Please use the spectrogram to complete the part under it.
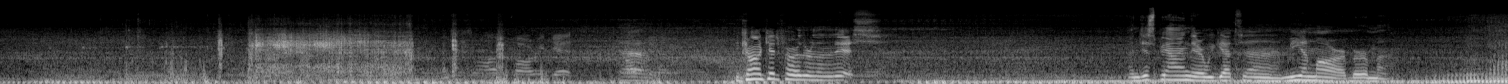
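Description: A motor scooter engine runs with a steady low throb.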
